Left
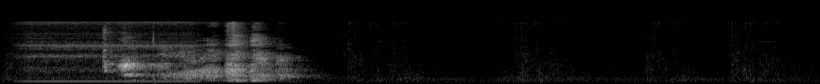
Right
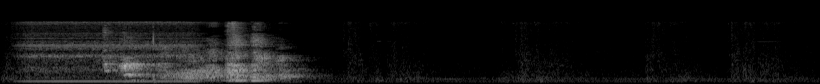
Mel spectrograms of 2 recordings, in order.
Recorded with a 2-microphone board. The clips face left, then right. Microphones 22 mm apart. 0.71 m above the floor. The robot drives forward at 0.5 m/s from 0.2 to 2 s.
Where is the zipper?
15° left (ahead or behind), 0.8 m; by 3.0 s 10° left (ahead or behind), 1.3 m.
